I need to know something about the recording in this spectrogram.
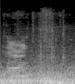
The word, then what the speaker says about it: Peron: Just for those playing at home, I prefer Cape Peron. Steph likes to use the fancy French pronunciation. Well, I think it's a French name, so it needs the French pronunciation. Frankie Peron.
